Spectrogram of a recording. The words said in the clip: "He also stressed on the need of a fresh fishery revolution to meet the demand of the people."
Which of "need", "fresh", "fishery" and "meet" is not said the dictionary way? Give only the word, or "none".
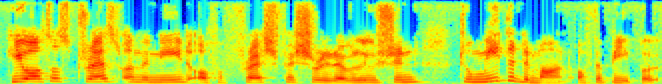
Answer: none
